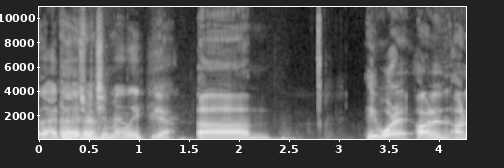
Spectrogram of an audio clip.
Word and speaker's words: Richard Mille: He wore, during the game, a $250,000 Richard Mille, that's probably the hip-hop pronunciation, Richard Mille watch.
